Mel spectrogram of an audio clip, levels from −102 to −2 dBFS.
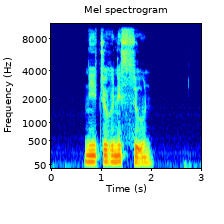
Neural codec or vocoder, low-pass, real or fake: vocoder, 44.1 kHz, 128 mel bands, Pupu-Vocoder; 9.9 kHz; fake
